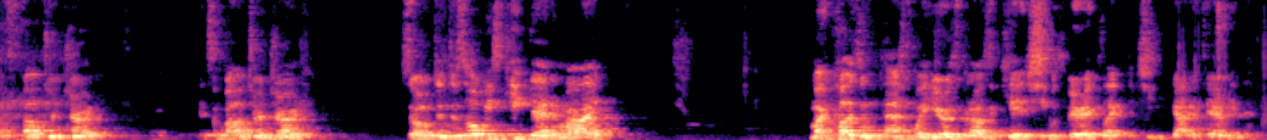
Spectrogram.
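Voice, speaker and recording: A man giving a graduation keynote, telling stories in a slow, deliberate way. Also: a little high, darkish tone, a little hiss or hum. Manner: storytelling, slow deliberate delivery. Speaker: keynote speaker. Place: university ceremony hall. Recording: echoey hall, mic heard from a distance.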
